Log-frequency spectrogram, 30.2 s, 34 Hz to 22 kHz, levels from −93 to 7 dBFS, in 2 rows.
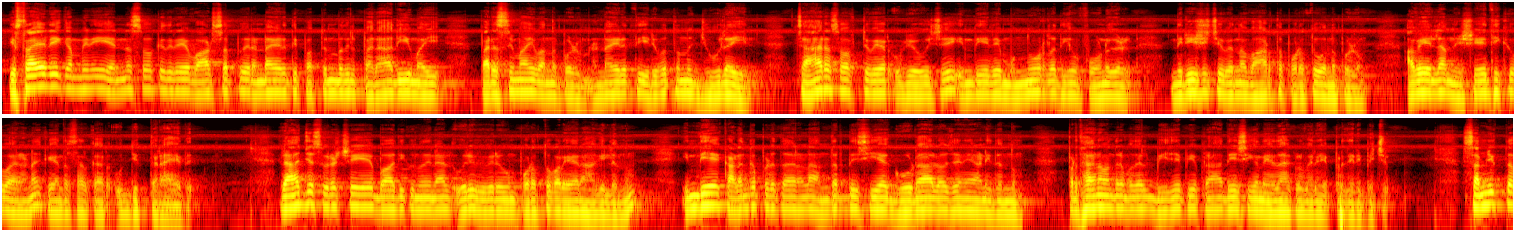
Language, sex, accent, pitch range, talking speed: Malayalam, male, native, 100-120 Hz, 90 wpm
